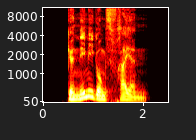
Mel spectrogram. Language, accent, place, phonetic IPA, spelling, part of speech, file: German, Germany, Berlin, [ɡəˈneːmɪɡʊŋsˌfʁaɪ̯ən], genehmigungsfreien, adjective, De-genehmigungsfreien.ogg
- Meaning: inflection of genehmigungsfrei: 1. strong genitive masculine/neuter singular 2. weak/mixed genitive/dative all-gender singular 3. strong/weak/mixed accusative masculine singular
